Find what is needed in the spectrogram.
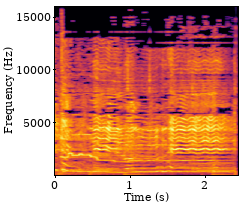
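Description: A woman singing chèo, Vietnamese traditional folk opera, drawing out the vocables of the line in an ornamented melisma. The note glides down just after the start and is then held with a wide vibrato. Instrumental accompaniment with a low beat about twice a second runs underneath.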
